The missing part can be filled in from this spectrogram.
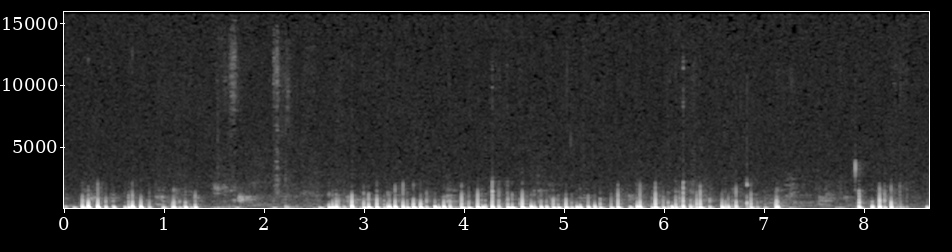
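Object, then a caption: Round cork board. Fingertips tap and scratch the surface of a solid, round, flat cork board held in both hands in front of the microphone. Rapid, dull, low thuds with almost no ring come in fast bursts, broken by two short stretches of quieter scratching.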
